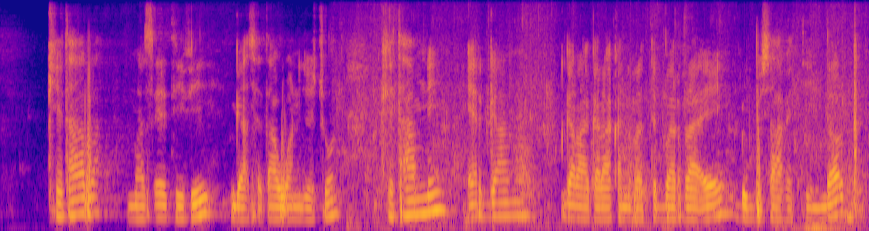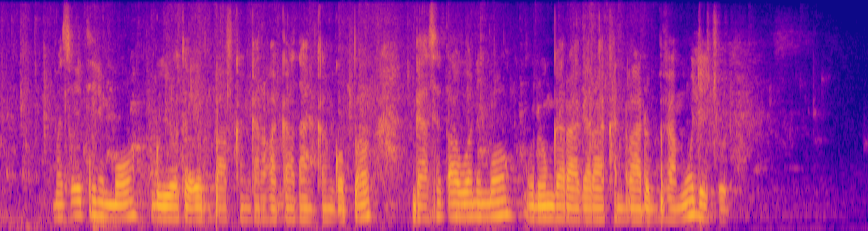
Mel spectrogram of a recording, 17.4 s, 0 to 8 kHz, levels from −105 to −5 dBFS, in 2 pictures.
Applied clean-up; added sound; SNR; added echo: none; Bathtub (filling or washing); 16 dB; reverberation time 0.9 s.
